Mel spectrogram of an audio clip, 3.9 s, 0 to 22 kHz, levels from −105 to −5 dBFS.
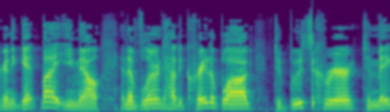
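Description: At 3.12 s, running to 3.15 s, there is a brief burst of damaged data in a compressed stream. For about 22 ms the speech gives way to a short glitch. The encoded bytes covering that stretch were corrupted, so the decoder could not interpret those frames correctly and produced garbage output until it located a valid frame header and regained sync, after which normal decoding of the speech resumes.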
